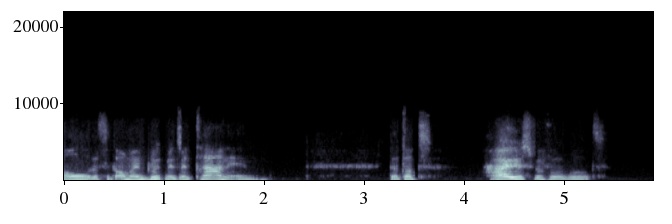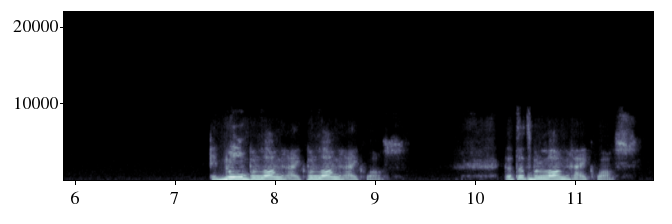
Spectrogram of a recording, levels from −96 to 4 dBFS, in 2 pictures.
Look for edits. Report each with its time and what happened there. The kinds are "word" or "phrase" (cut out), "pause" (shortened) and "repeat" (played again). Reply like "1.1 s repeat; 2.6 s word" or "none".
1.1 s word; 8.3 s repeat; 10.5 s phrase

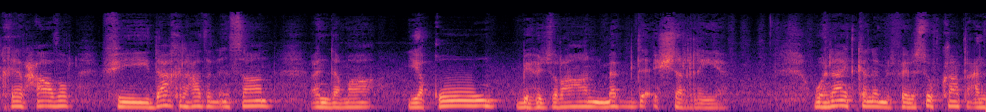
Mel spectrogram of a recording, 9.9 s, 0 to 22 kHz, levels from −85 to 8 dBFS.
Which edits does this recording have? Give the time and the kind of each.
none

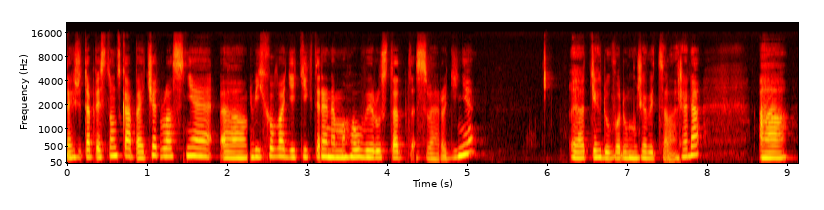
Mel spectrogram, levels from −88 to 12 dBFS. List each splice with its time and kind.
1.2 s word; 2.2 s word; 4.4 s word

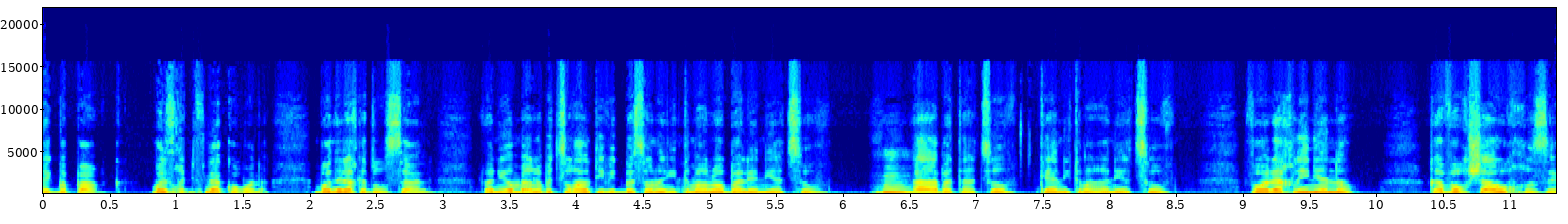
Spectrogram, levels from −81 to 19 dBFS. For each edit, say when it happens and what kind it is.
1.1 s word; 2.3 s word; 4.1 s word

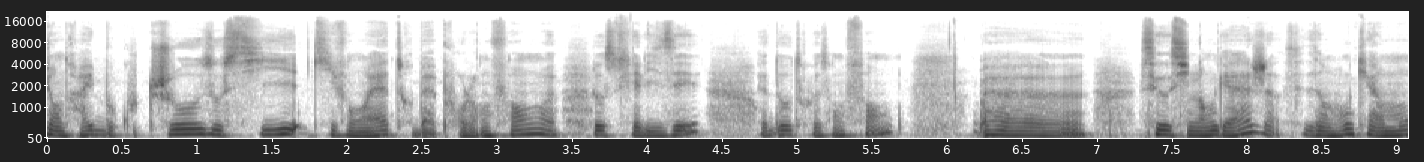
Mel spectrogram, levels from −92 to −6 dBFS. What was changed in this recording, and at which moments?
1.7 s word; 2.4 s word; 3.6 s word; 4.7 s word; 7.6 s phrase

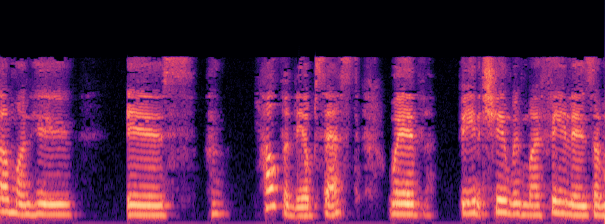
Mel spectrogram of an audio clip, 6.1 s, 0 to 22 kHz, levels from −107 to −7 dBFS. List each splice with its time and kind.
4.8 s word

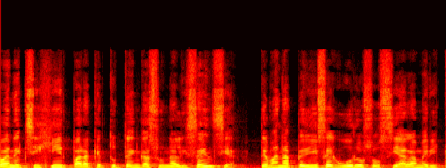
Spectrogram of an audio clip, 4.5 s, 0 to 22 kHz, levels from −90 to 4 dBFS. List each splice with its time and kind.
2.5 s pause; 3.2 s word

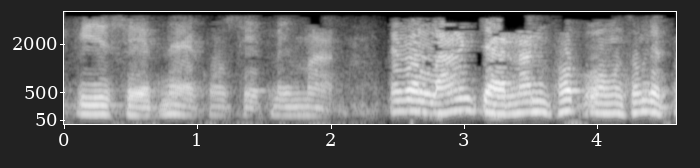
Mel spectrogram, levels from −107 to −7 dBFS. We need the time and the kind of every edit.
2.3 s pause

